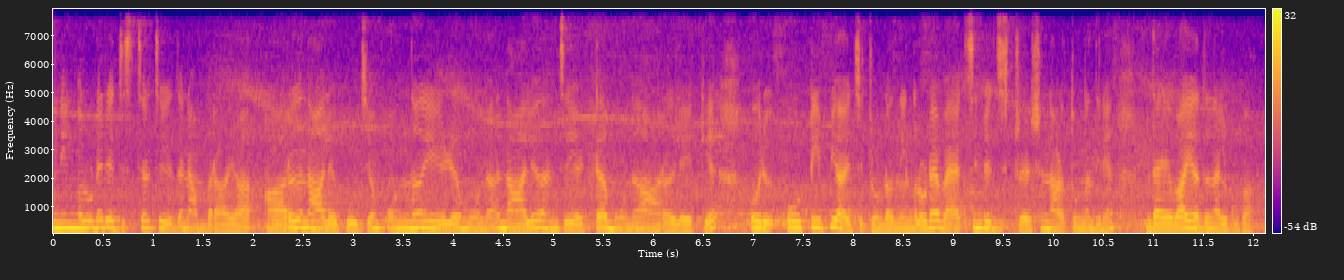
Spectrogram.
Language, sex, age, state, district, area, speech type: Malayalam, female, 30-45, Kerala, Malappuram, rural, read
